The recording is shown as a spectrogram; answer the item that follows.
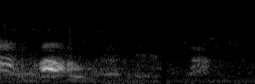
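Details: Alarmed baboons scatter from the beach at Pete's Pond, Mashatu Game Reserve, Botswana, on Sunday 16 June 2013. One loud, rough bark stands out, followed by a fainter call, over a constant low hum.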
